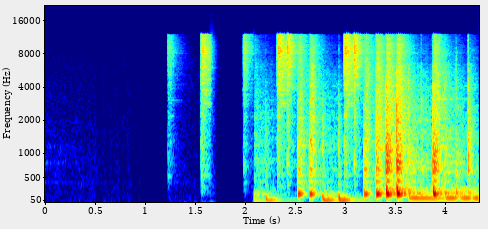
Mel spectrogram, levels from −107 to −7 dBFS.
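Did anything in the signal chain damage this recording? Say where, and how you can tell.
Yes. At the network and jitter-buffer stage there is a call audio freeze from 1.65 to 2.01 s. The music stops and is stretched into a fading fill for about 330 ms, with roughly 270 ms of that silent, before it resumes from where it left off. Nothing is lost, but a gap of about 330 ms has been inserted. The likely cause is packets held up in transit while the jitter buffer ran dry.

A skip ahead follows at 2.09 to 2.12 s, also at the network and jitter-buffer stage. Playback jumps forward over a very short 12 ms join, and roughly 200 ms of music is missing. The two sides are butted almost directly together. A stretch of audio was dropped, either in transit or by the jitter buffer as it overflowed, while later audio was already waiting, pulling the delay back down by about 200 ms.

In the same jitter buffer, a jitter buffer slow-down runs from 3.75 to 4.33 s. 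The music plays at about 90% speed with its pitch unchanged, and sustained sounds are drawn out. Single pitch periods were repeated back to back, adding 66 ms, so the buffer could rebuild its reserve. The Opus call path underneath adds its normal coding texture, and the top end stops around 12 kHz.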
